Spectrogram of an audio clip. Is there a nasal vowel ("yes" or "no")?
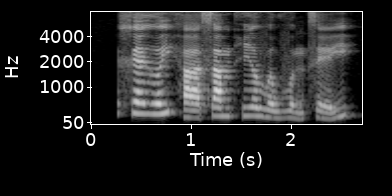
no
